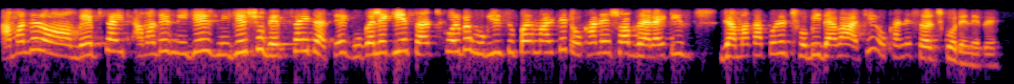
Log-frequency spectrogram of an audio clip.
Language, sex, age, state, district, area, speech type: Bengali, female, 30-45, West Bengal, Hooghly, urban, conversation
